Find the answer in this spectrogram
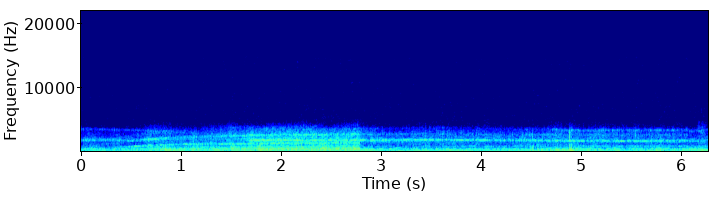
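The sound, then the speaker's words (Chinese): An express train bound for Vienna pulls into a station with a steady, continuous low rumble and a sustained high tone running over it, fairly even in loudness throughout, with no voices. “注意，开往维也纳的快车到了。”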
